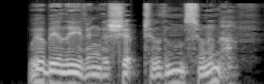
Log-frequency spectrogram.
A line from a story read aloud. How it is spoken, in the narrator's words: Fitzjames replied in a tired voice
